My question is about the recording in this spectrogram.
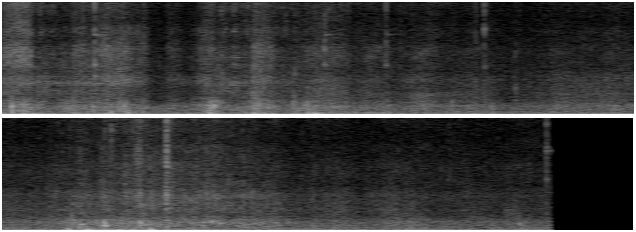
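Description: Handling noise from a spinning rod and reel held close to the microphone: irregular knocks and clicks over a low rumble of wind, cutting off suddenly near the end.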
